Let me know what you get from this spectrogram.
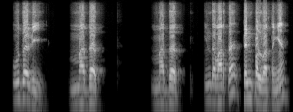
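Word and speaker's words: में: இந்த இடத்துல வர்ற இலுக்கு மே இந்த வார்த்தையை பயன்படுத்தனுங்க. இது ஏப்ரலுக்கு அப்புறம் வர்ற மே இந்த உச்சரிப்பு கொடுத்தா போதும். நான் சொல்ற மே மாடு கத்துற மாதிரி மே அப்படின்னு சொல்லணும்.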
